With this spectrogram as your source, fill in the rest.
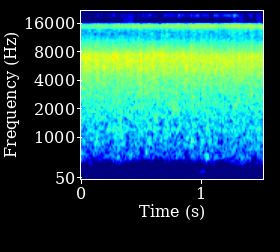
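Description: Water pours down the Alinsulang waterfall in Tigbon, Calatrava, making a steady, bright rushing hiss with no pauses and no voices.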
